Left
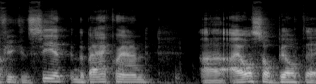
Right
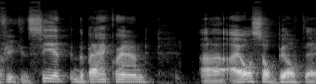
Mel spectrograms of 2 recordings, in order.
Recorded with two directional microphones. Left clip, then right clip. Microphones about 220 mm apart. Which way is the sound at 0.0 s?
20° right (ahead or behind).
